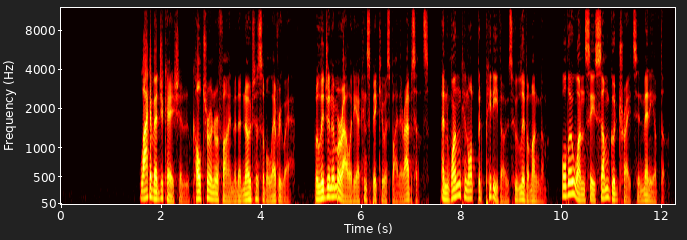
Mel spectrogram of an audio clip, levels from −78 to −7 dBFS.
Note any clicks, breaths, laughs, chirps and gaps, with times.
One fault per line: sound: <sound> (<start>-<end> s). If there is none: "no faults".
no faults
